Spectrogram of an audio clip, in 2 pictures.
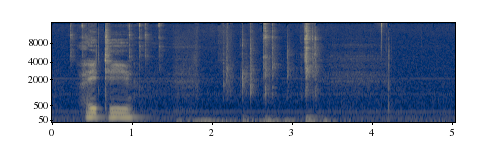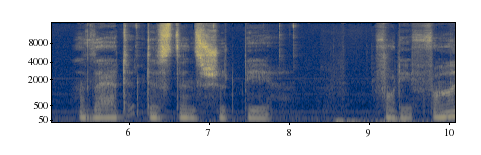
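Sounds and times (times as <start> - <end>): keyboard keys tapping: 2.1 - 3.4.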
